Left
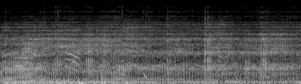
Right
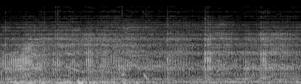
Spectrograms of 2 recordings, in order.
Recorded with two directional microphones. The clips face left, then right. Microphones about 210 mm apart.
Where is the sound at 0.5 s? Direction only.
20° left (ahead or behind).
